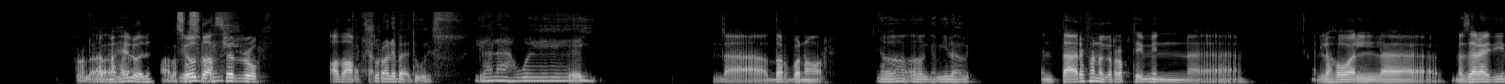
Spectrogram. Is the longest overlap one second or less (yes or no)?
no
